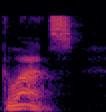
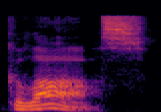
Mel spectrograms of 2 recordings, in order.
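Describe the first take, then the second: First: It is spoken in a northern English accent. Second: It is spoken in a southern English accent. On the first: "And I would say the window is made of glass" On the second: "He would say the window is made of glass"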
